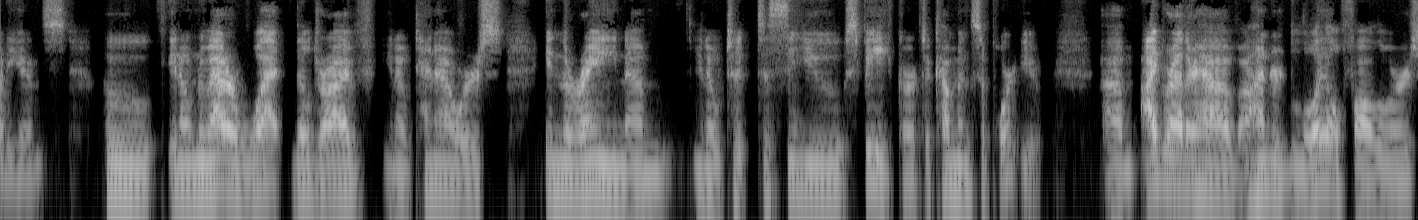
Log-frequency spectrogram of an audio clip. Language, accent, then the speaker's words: English; Southern Saskatchewan, Canada; I was born and raised in Southern Saskatchewan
